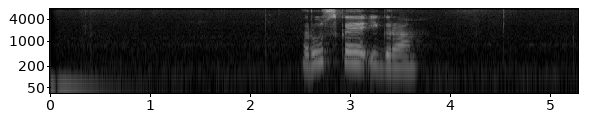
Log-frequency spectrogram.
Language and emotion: Russian, neutral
